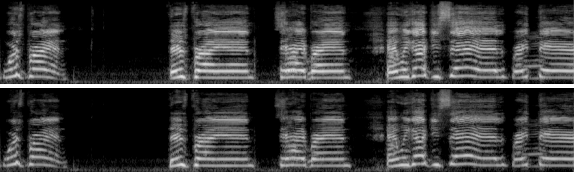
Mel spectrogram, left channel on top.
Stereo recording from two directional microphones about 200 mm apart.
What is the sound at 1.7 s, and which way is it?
Speech, 30° right (ahead or behind).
